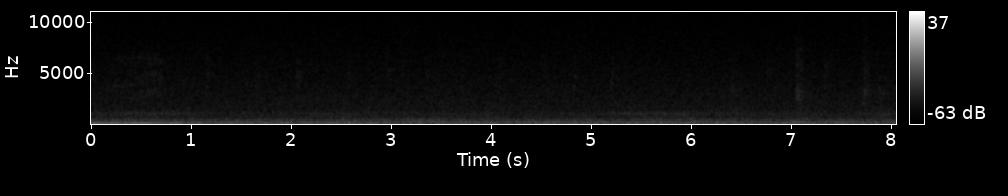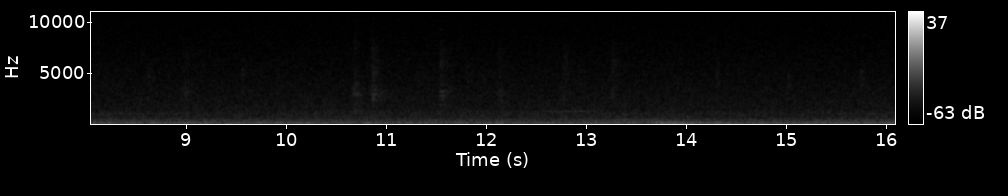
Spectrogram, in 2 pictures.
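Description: Strong wind blows outdoors and rustles through tree branches.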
